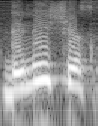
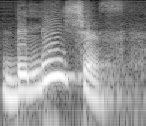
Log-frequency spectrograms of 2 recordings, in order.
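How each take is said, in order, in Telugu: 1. రెండవ సిలబుల్ మీద స్ట్రెస్ లేదు. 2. రెండవ సిలబుల్ మీద స్ట్రెస్ ఉంది. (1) "చాలా మంది ఏమంటారు డెలీషియస్ అని అంటారు. డెలీషియస్ కాదు" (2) "stress mark on second syllable from the end on ఎల్"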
